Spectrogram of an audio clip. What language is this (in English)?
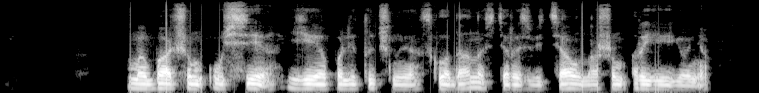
Belarusian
